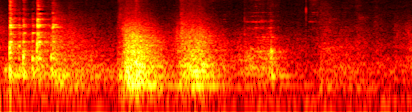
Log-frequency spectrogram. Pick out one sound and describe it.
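Ceramic plates clink together as one is lifted.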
